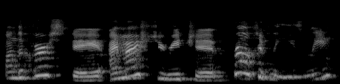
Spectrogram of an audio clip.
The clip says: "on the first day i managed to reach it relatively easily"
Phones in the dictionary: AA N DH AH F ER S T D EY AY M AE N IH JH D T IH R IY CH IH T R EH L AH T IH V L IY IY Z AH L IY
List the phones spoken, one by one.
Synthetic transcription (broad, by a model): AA N DH AH F ER S D EY AY M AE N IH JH T IH R IY CH IH T R EH L AH T IH V L IY IY Z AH L IY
